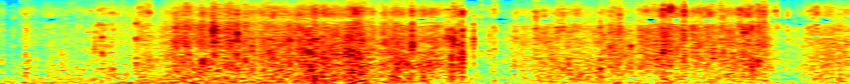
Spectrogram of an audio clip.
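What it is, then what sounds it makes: Dry oak leaves. A pile of dry, crisp oak leaves on a wooden table is squeezed and rustled by hands and fingers. The result is a steady, bright crackling crunch, mostly high-pitched with almost no low end, that briefly dips before picking up again.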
